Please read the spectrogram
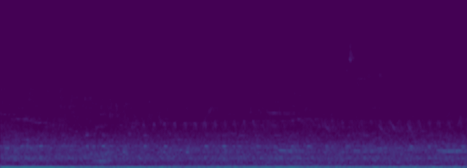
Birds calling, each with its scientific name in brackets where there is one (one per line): Canada Goose (Branta canadensis)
